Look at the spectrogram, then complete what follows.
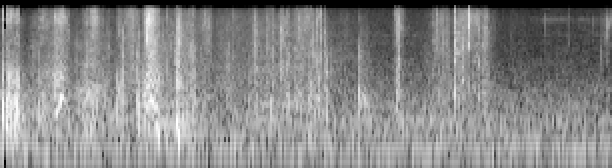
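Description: Handling noises from a bundle of paper banknotes being opened and handled: a string of soft, irregular rustles and clicks that die away about five seconds in.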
